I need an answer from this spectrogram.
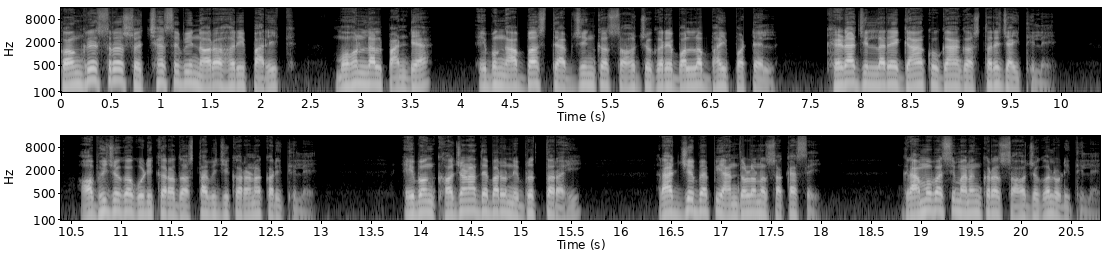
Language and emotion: Odia, neutral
